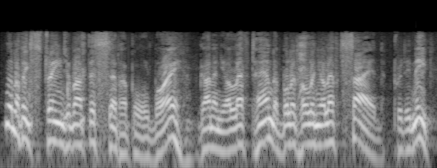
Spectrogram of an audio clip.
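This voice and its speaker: An actor playing a flippant, sardonic socialite with a cutting, wisecracking manner in a 1940s radio drama. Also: male voice, medium pitch, animated, a little fast, slightly rough. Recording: muffled old radio recording.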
